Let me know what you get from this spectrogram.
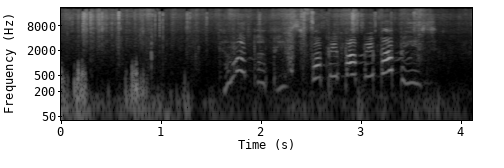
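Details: Five-week-old British Labrador Retriever puppies from a litter of six black pups, three males and three females, whelped January 17, 2017; a short run of arched, whining whimpers follows a few low thumps, with faint background noise.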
